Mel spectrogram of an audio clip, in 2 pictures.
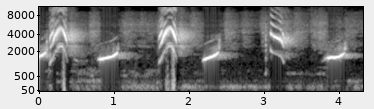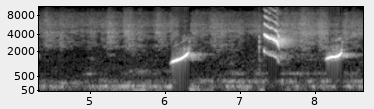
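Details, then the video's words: A female Indian ringneck (rose-ringed parakeet) makes natural sounds: clear whistles, sharp rising-and-falling squawks and short upslurred whistles, about one every second, over a low background hum. "Ringneck Female Making Natural Sounds"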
